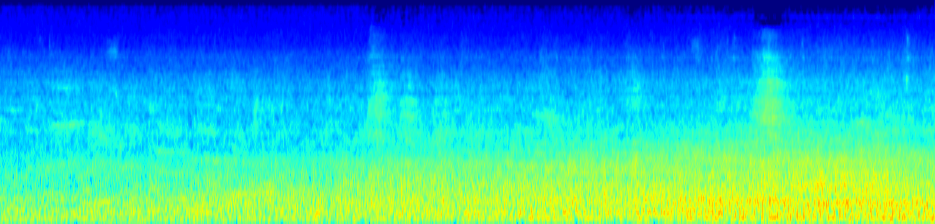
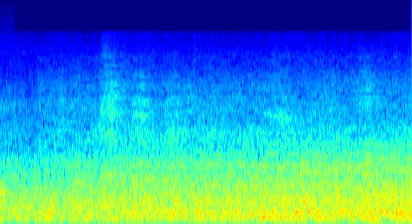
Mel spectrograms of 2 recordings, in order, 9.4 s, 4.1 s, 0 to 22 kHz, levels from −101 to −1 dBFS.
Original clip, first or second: second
